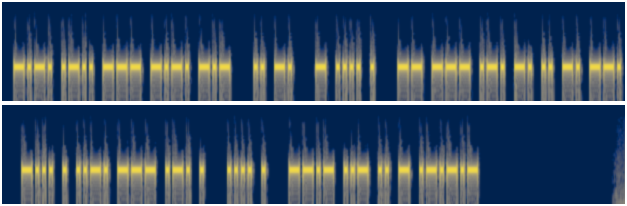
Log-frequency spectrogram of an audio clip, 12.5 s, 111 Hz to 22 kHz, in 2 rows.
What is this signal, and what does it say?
Morse code, heard as a keyed tone, about 36 wpm, 700 Hz. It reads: CLOCK IN THE MORNING BEFORE HE QUIT.
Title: Pangram Challenge v2 - 35wpm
